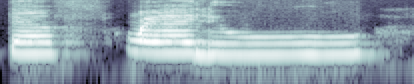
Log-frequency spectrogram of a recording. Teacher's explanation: عین کو مستحلق middle throat سے ادا کرنا ہے ، تفعلوا کرنا ہے، تفعلوا اس طرح نہیں پڑھنا، ٹھیک ہے۔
